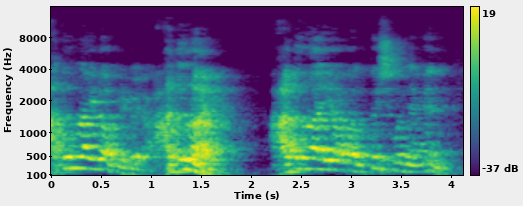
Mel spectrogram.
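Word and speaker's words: יהוה: 그것은 그 히브리인들은 다 아도나이라고 읽어요.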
